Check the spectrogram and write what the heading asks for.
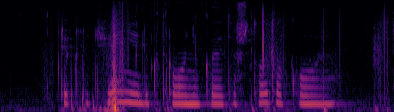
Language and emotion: Russian, neutral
